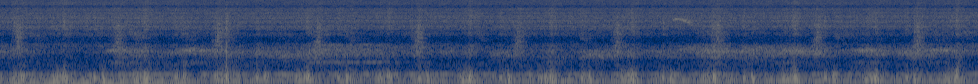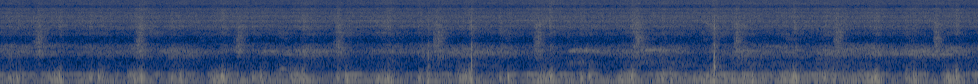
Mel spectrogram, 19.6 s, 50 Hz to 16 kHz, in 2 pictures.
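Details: Mitral stenosis: regular heart sounds at about 74 beats a minute with a low rumbling mid-diastolic murmur.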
